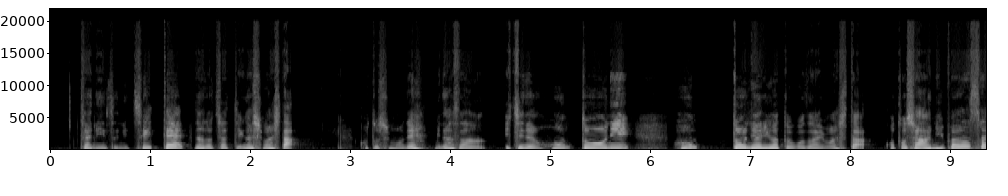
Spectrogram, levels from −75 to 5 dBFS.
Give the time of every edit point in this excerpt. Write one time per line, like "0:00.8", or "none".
0:01.4
0:03.0
0:05.2
0:06.2
0:08.2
